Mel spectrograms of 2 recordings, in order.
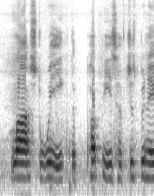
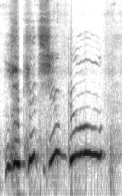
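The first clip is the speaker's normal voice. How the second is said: very high, slow, laughing coo at the puppy; squealing with delight at a puppy; delighted laughing praise; much slower than usual. Real, not acted. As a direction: gush over the pup through a laugh.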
